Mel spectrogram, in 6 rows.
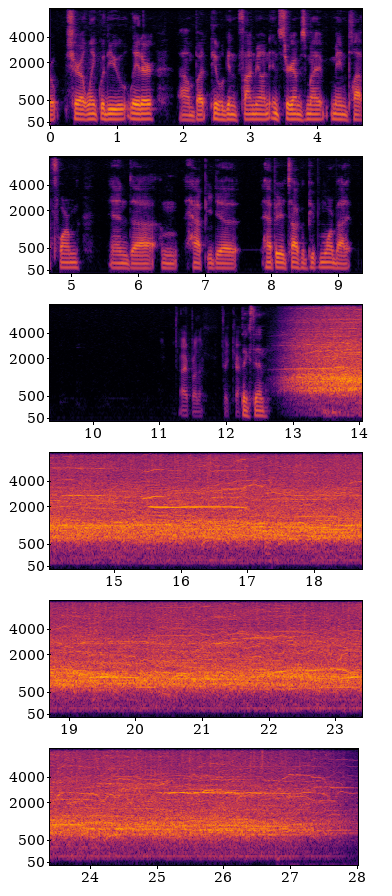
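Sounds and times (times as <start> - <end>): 
speech: 0.0 - 9.3, 11.3 - 13.1
large crowd cheering and applauding: 12.8 - 28.0.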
